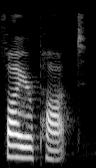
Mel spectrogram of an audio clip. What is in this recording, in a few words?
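"fire pot", English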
